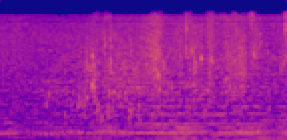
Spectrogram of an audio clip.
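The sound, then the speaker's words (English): Ocean waves wash onto a beach at night where leatherback turtles come ashore to nest. The surf is a soft, continuous rushing over a low steady hum, fairly faint throughout. “The nighttime waves wash over a turtle making its way up the beach.”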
